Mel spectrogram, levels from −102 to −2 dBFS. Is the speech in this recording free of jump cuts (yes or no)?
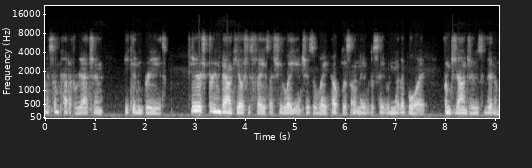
yes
